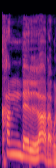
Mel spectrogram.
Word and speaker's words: cd: 단위는 CD라고 씁니다. 뭐라고 읽습니까? 칸델라라고 읽어요. 칸델라.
